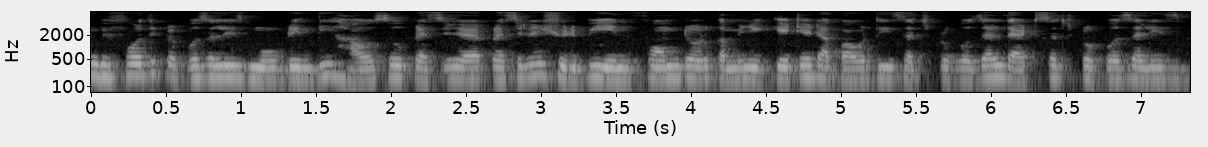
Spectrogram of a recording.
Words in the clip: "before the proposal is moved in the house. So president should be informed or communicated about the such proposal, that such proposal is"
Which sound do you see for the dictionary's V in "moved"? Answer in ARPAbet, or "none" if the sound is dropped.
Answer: V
